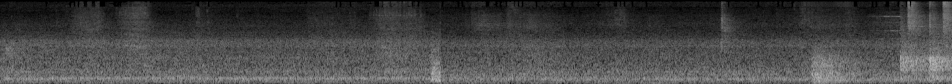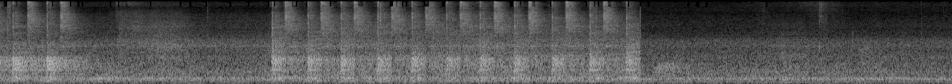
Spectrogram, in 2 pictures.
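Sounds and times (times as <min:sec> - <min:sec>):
machine making rapid sharp knocks: 0:08.2 - 0:10.4, 0:12.2 - 0:16.0.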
